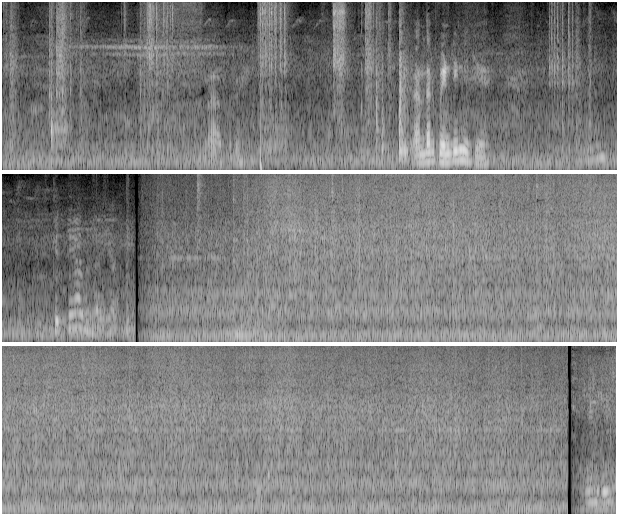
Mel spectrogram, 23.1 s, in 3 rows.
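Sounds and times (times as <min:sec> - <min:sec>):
okra sizzling in a pan: 0:09.4 - 0:23.0.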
